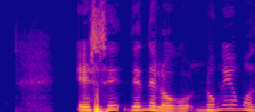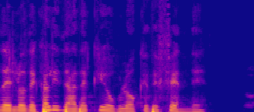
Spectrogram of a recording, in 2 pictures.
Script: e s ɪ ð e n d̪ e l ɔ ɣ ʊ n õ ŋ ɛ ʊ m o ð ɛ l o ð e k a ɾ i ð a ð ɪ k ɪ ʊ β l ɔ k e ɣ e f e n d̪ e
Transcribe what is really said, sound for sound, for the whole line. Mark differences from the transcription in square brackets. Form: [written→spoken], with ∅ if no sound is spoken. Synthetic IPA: e s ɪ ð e n d̪ e l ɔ ɣ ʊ n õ ŋ ɛ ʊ m o ð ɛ l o ð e k a [ɾ→l] i ð a ð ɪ k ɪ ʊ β l ɔ k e [ɣ→ð] e f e n d̪ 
